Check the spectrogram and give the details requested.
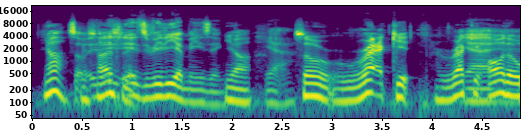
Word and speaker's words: Wraek: pronounce that name yeah it's called wreck wreck-it ralph that's it right yeah we really like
